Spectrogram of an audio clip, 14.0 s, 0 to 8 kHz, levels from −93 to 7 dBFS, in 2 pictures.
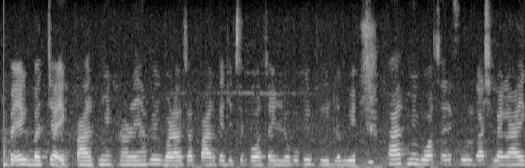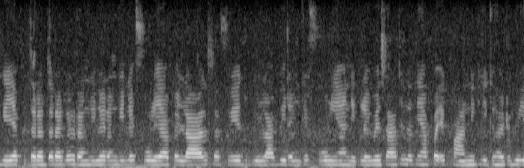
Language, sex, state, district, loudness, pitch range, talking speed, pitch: Hindi, female, Bihar, Saharsa, -17 LUFS, 190-200 Hz, 260 wpm, 190 Hz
